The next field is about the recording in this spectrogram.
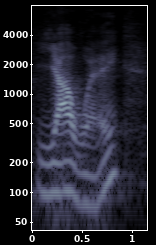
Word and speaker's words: Yahweh: It is, in Hebrew, the letters YHWH, which is pronounced Yahweh. Well, we've inserted vowels, which is Yehovah.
